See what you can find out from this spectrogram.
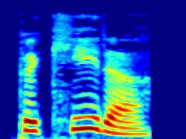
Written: Paquita

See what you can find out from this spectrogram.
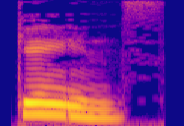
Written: gains

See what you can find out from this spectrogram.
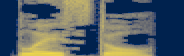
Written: blaisdell

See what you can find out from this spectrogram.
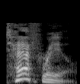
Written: taffrail

